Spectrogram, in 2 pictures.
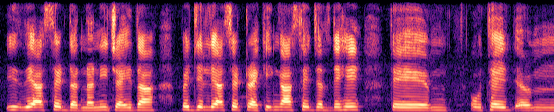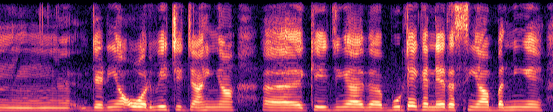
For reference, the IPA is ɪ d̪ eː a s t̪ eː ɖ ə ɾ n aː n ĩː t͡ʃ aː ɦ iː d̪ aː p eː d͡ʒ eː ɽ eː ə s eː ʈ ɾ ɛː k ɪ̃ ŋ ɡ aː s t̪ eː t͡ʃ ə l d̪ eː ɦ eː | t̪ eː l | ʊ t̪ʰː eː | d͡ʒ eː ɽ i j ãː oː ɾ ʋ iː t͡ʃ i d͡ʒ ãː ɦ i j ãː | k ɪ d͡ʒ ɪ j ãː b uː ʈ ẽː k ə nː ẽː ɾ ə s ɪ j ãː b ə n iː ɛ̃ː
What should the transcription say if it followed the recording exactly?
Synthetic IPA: ɪ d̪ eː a s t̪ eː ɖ ə ɾ n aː n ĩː t͡ʃ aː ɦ iː d̪ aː p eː d͡ʒ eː l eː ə s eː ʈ ɾ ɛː k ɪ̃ ŋ ɡ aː s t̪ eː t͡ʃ ə l d̪ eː ɦ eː | t̪ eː | ʊ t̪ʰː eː | d͡ʒ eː ɽ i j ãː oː ɾ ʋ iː t͡ʃ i d͡ʒ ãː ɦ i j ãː | k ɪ d͡ʒ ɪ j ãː b uː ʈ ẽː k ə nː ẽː ɾ ə s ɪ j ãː b ə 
